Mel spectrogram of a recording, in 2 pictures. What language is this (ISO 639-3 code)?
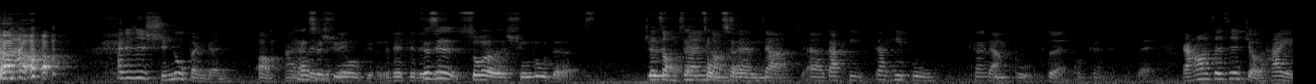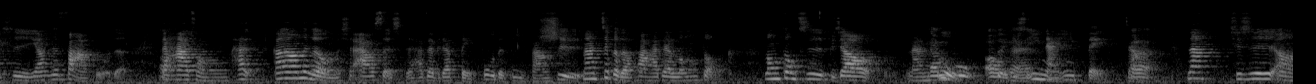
zho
